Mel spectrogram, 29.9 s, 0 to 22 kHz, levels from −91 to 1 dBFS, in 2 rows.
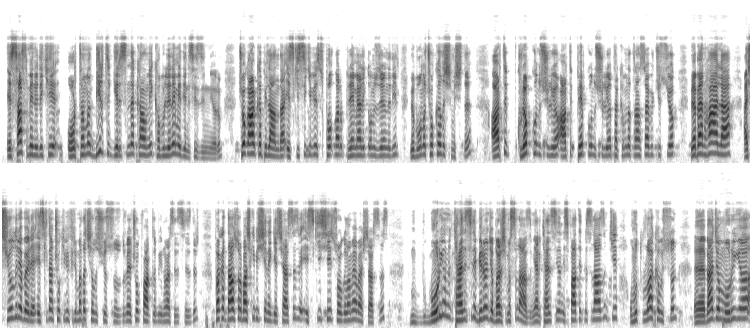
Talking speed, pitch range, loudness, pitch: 170 wpm, 190-230 Hz, -25 LUFS, 210 Hz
